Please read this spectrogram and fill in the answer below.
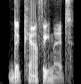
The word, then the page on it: decaffeinate: British English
